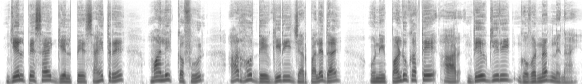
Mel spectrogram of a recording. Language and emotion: Santali, neutral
